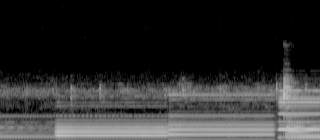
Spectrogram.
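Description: Karaoke backing track in an instrumental interlude: electronic keyboard holding sustained chords, moving to a new chord about half a second in and again a little past the middle.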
